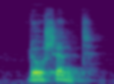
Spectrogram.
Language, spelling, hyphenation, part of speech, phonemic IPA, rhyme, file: Dutch, docent, do‧cent, noun, /doːˈsɛnt/, -ɛnt, Nl-docent.ogg
- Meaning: teacher, docent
